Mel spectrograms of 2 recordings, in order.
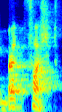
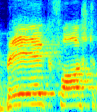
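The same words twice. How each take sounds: First: బ్రేక్ఫాస్ట్ as short "brek-fust"; one quick word, short vowels in బ్రేక్ఫాస్ట్; correct pronunciation. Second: బ్రేక్ఫాస్ట్ as long "brake-fahst"; mistaken pronunciation. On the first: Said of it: "అది single word కాబట్టి". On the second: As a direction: draw out both vowels of బ్రేక్ఫాస్ట్. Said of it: "బ్రేక్ఫాస్ట్ కాదండి". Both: Shown as a demonstration.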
